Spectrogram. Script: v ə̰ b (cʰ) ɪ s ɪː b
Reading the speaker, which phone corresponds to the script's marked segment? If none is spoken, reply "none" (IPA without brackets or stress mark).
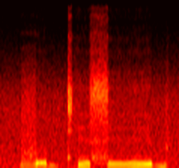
cʰ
